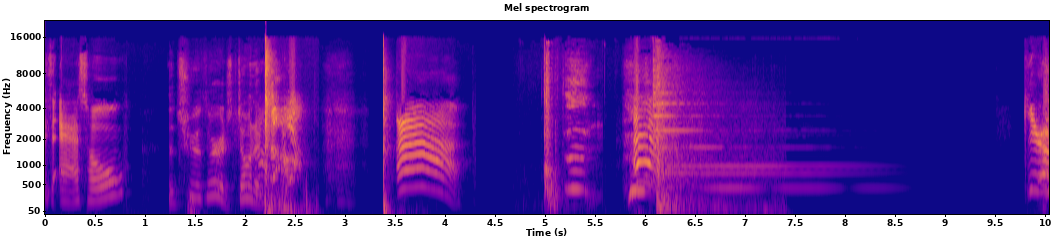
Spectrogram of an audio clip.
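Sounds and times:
loud metallic clang: 0:06.1 - 0:07.7.

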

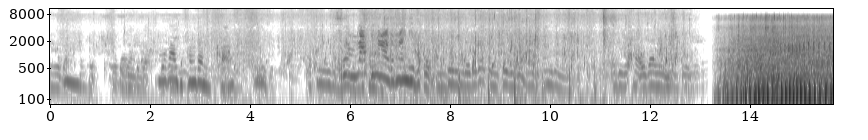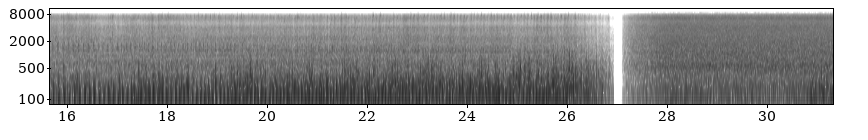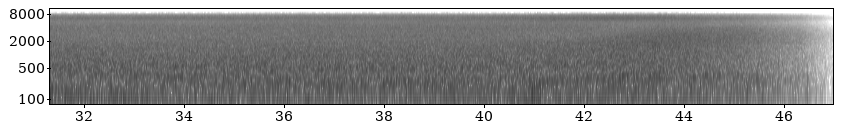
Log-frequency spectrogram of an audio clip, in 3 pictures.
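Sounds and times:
water rushing over spillway: 0:04.6 - 0:12.8, 0:27.1 - 0:46.3.

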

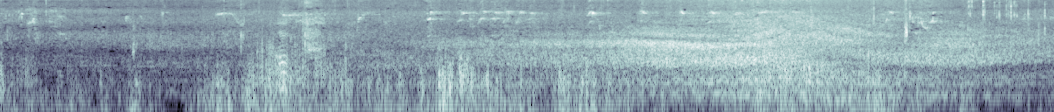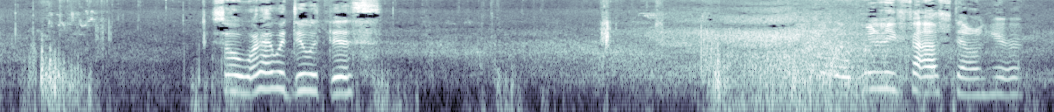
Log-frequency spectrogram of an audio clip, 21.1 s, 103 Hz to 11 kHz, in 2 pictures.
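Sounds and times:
wind gusting on microphone: 0:00.0 - 0:21.0.

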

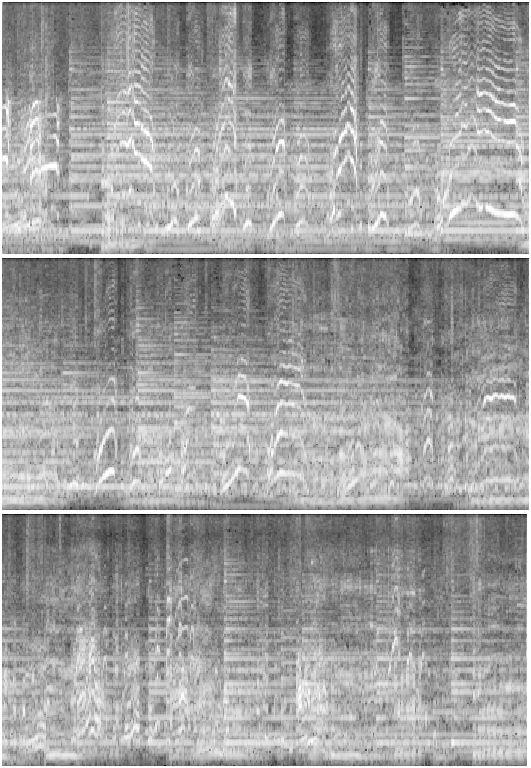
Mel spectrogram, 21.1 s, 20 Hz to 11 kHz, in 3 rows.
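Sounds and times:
background music with held notes: 0:00.0 - 0:21.0
lions growling: 0:00.0 - 0:21.0.

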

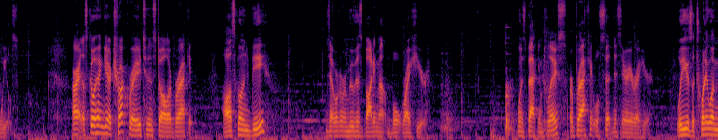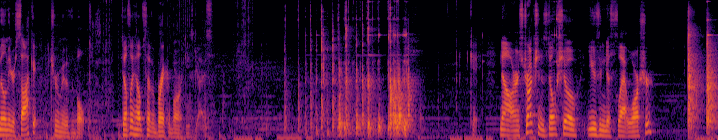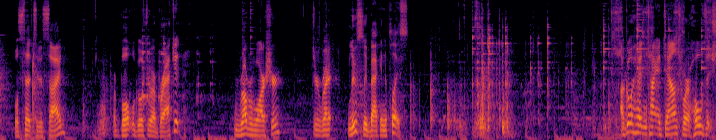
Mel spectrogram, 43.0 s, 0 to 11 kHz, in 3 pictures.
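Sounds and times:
socket ratchet clicking: 0:16.1 - 0:16.8, 0:19.0 - 0:21.9
metal bolt and washers clinking: 0:16.1 - 0:24.1, 0:25.3 - 0:25.8, 0:31.4 - 0:34.0, 0:36.8 - 0:43.0
metallic clatter: 0:20.0 - 0:22.7, 0:36.9 - 0:43.0.

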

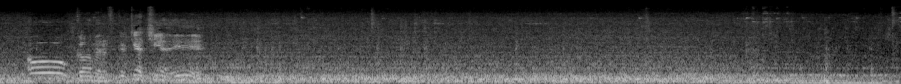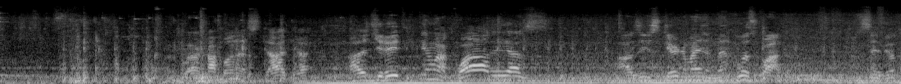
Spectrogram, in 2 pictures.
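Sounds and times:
vehicle engine and road noise: 0:00.0 - 0:18.0.

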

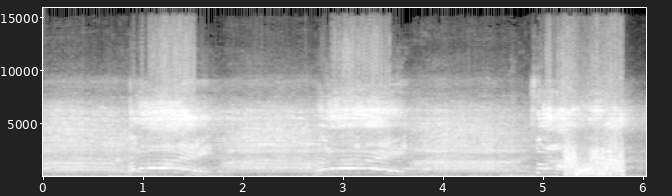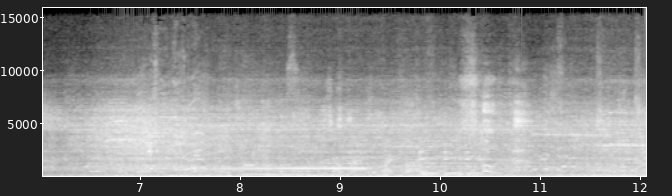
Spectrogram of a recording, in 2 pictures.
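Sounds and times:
festival crowd cheering: 0:06.3 - 0:12.0.

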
